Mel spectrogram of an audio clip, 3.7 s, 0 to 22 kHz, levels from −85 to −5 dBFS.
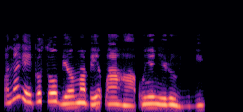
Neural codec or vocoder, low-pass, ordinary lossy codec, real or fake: none; 7.2 kHz; none; real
